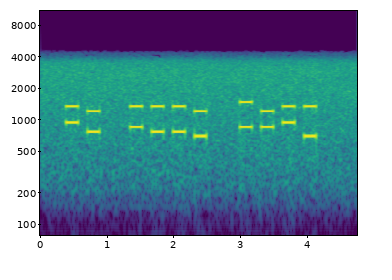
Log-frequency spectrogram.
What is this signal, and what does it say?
DTMF, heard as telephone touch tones, dialled by machine, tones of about 180 ms, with phone line noise. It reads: 04 8551 9702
